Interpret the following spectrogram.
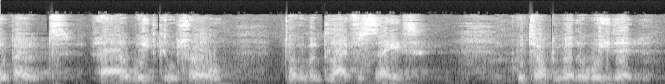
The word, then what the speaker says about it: glyphosate: I would just say in the pronunciation, I think we've got to get this right. It's glyphosate.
